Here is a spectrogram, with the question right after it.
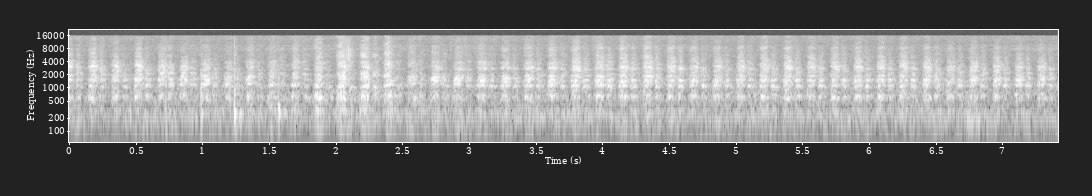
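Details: Danco, a pet dog, pants loudly while staying close at a person's leg, recorded 05.08.2013; rapid, steady breathy puffs, about three per second, each a short broadband hiss, continuing throughout.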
